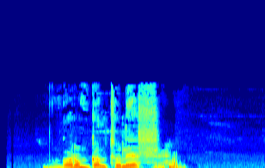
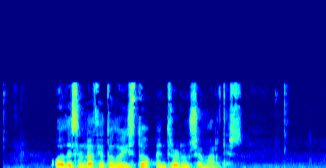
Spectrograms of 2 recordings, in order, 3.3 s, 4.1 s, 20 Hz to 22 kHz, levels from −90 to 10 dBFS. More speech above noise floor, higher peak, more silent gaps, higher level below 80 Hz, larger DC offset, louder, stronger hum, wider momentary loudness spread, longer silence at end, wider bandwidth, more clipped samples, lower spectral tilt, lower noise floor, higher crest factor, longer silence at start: first, 42 dB vs 36 dB; first, -2 dBFS vs -12 dBFS; neither; first, -56 dBFS vs -76 dBFS; neither; first, -20 LUFS vs -29 LUFS; neither; about the same, 16 LU vs 14 LU; about the same, 1.05 s vs 1.1 s; about the same, 11.5 kHz vs 11.5 kHz; neither; first, -6 dB/octave vs -4 dB/octave; second, -61 dBFS vs -65 dBFS; about the same, 20 dB vs 18 dB; about the same, 0.55 s vs 0.65 s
